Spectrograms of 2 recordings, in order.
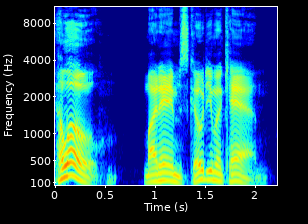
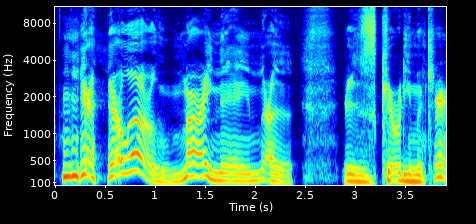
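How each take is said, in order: First: It is said in a smooth announcer voice. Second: It is said in a put-on cartoon character voice. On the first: "a voice reel will be like" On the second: "a character reel will be like"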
